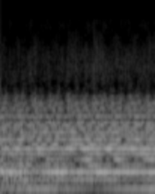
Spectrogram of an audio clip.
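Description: Sustained electronic drone holding one steady chord with no beat, the ambient intro bed of a house music mix.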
